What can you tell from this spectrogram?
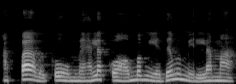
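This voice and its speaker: A woman's voice: on the low side, normal speed, a little mellow, natural voice. Woman reading anxious loving middle-aged mother, motherly, audio novel. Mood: soothing. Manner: soothing then scolding.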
